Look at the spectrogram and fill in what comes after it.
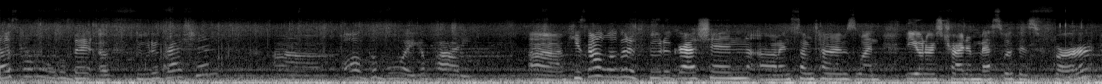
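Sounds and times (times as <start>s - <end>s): steady low rumble: 0.0s - 11.0s
woman speaking: 0.0s - 11.0s.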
